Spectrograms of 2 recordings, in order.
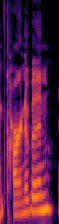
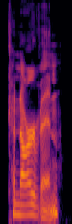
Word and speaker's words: Carnarvon: I kept calling him Carnarvon. It's not. It's Carnarvon.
